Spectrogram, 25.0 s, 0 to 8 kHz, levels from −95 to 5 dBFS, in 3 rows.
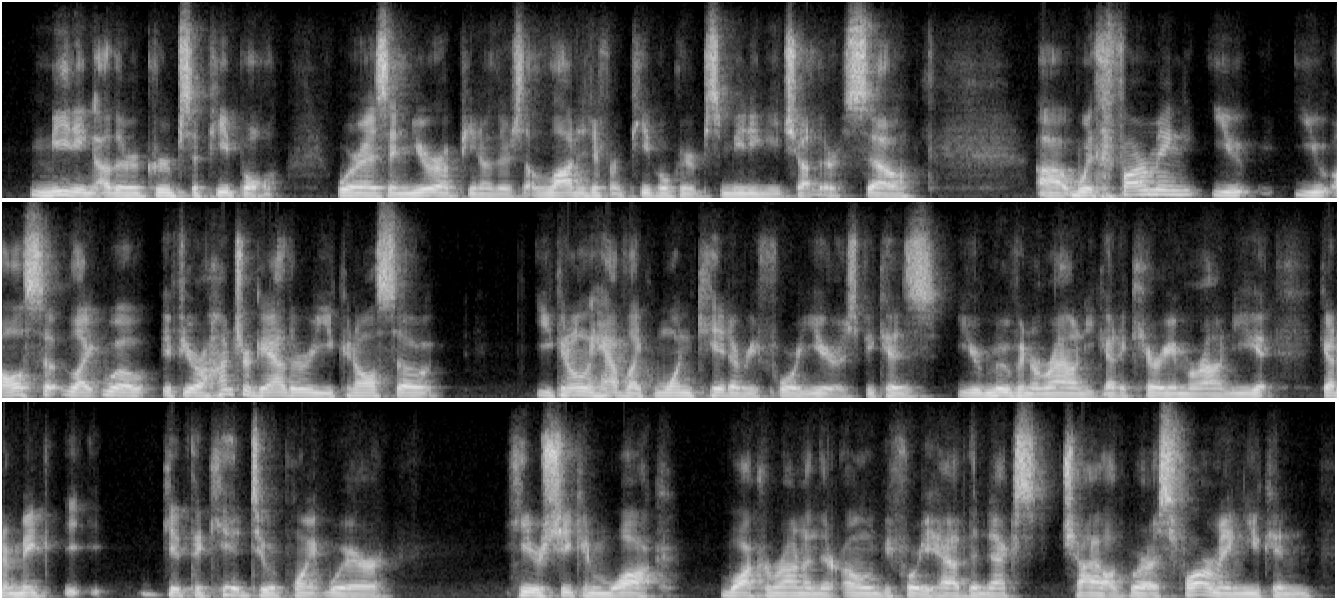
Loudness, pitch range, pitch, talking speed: -14 LUFS, 110-130 Hz, 115 Hz, 215 wpm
